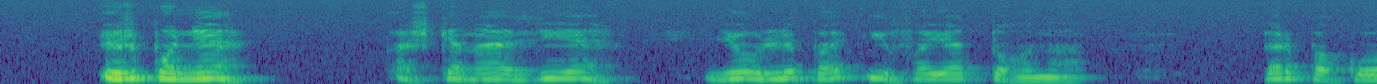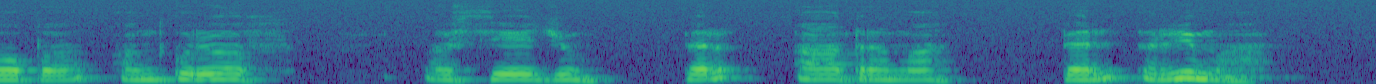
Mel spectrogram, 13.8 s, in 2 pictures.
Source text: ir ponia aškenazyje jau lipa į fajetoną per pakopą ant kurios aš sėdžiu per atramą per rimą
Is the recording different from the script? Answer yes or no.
no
